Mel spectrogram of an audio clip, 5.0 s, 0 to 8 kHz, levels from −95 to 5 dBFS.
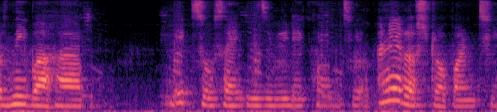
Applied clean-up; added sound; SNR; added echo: neural separator model SepFormer DNS4.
